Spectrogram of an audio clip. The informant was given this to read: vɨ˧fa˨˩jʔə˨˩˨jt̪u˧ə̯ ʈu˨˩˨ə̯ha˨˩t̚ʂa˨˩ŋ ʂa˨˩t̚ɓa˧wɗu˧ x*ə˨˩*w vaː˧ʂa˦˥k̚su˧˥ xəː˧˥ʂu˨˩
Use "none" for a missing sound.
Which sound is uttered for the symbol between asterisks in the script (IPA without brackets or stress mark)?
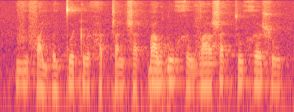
ə˨˩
